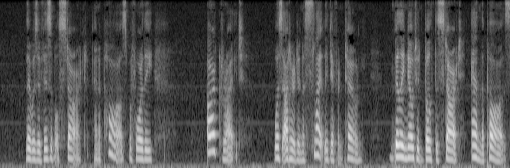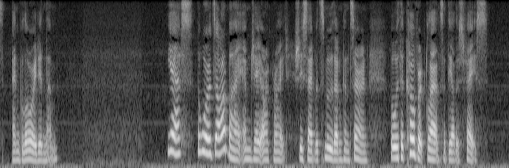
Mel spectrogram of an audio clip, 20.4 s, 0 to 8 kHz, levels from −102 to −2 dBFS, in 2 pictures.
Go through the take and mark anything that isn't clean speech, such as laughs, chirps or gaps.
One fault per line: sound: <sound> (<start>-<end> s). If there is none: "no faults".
no faults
